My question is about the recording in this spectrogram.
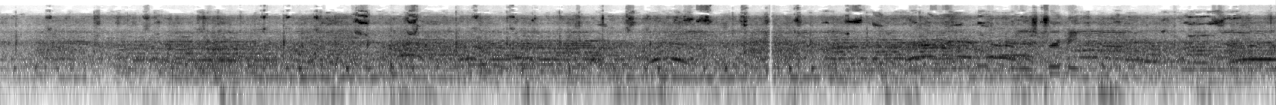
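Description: A basketball being dribbled on a hardwood court, with a steady din of crowd voices in the arena.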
